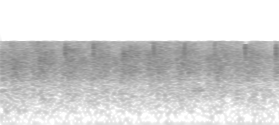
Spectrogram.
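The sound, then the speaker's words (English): An audience claps steadily, a dense wash of many hands applauding at an even level with no talking over it. “Y'all definitely should clap for that.”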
